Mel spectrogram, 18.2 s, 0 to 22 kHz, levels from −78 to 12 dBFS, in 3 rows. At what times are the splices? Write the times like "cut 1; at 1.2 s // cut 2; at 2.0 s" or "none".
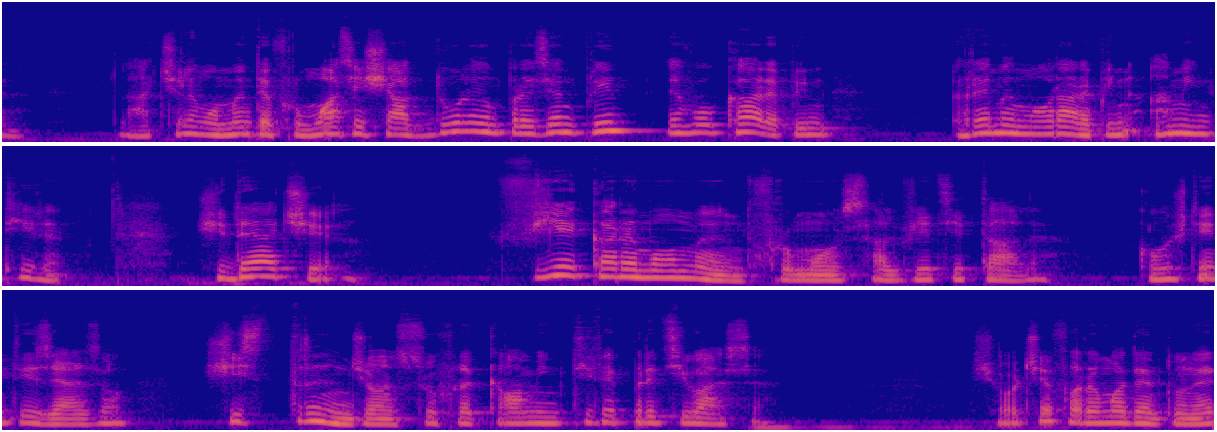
cut 1; at 6.9 s // cut 2; at 11.6 s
